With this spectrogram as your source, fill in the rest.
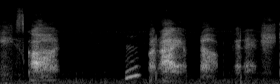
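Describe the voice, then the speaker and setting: A put-on character voice at a fairly slow pace. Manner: creepy, ominous.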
